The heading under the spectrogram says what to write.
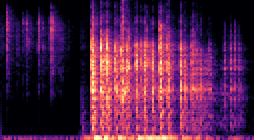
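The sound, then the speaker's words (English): Dice clatter and tumble across a hard surface in a quick burst of rattling clicks, preceded by a few faint light taps. They are rolled during a game and land on doubles. No one is talking. “Okay, I failed, but I rolled doubles.”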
